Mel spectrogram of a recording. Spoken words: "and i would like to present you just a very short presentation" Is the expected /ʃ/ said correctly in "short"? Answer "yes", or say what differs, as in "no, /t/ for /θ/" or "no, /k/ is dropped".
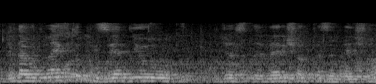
yes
